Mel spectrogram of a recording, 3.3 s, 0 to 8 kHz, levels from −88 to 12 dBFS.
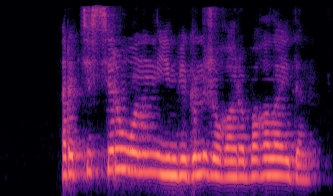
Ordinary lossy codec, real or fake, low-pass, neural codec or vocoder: AAC, 32 kbps; real; 7.2 kHz; none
